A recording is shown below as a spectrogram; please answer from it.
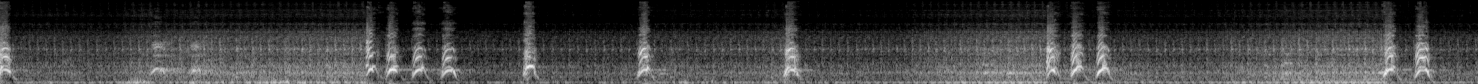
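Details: Dog barking at motorcycles; loud engine rumble rises and fades, then short sharp barks in bursts of two to four, with quiet gaps between.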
